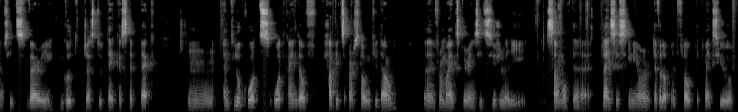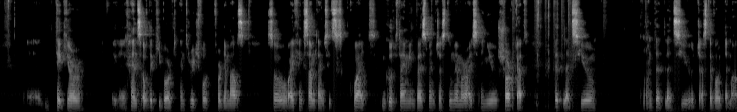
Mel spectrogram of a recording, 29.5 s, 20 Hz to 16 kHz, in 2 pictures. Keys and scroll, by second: 11.0 super+1, 11.6 super+2, 24.8-26.3 typing, 28.1 k.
